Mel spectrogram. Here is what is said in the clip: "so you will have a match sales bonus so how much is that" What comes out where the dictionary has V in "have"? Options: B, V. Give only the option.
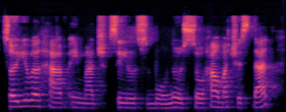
V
